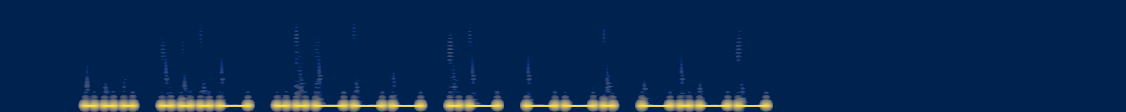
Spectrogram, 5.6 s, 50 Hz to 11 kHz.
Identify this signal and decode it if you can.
Morse code, heard as a keyed tone, about 25 wpm, 700 Hz. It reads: SV2AGY
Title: DXCC-100 Call Signs - 6 Characters - Repeated 2x - 25wpm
